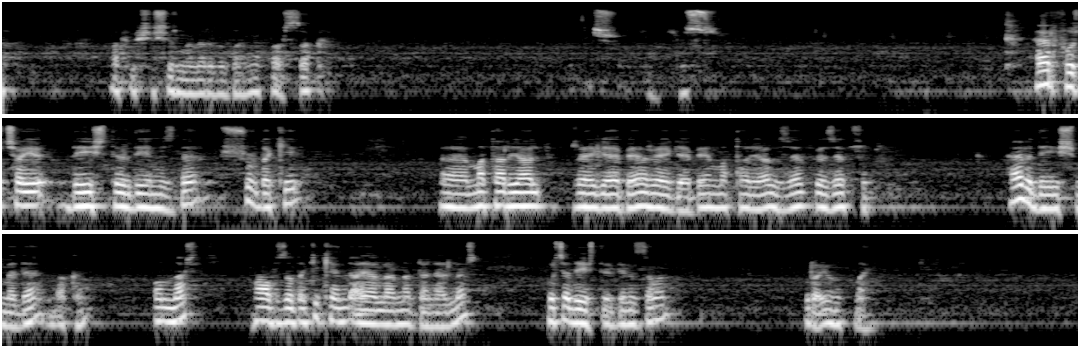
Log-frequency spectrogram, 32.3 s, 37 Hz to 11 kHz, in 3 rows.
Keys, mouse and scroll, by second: 0.6 click, 5.7 click, 8.3 s, 9.0 s, 9.5 s, 11.5-14.6 drag, 21.8 click, 24.3-29.8 drag, 30.5-32.2 drag.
